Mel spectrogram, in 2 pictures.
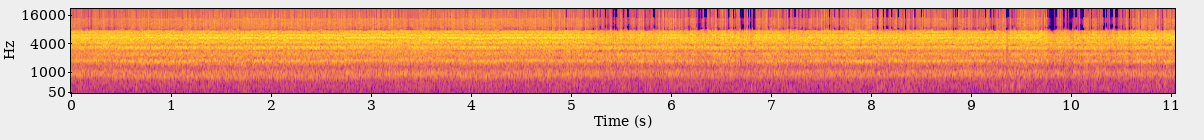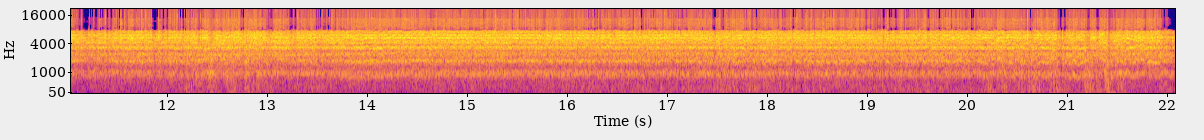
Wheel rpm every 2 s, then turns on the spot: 220, 220, 230, 230, 230, 240, 250, 230, 230, 240, 200.
none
